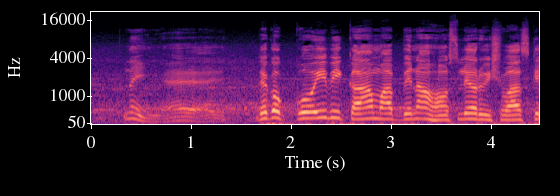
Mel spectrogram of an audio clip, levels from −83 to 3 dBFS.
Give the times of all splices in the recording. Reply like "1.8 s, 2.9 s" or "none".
none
